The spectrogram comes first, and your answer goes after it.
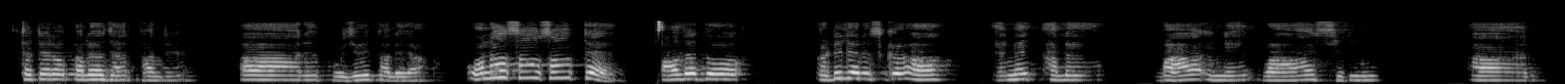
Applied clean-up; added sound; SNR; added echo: neural mask model DeepFilterNet 3.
